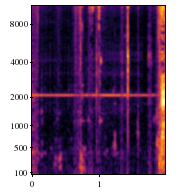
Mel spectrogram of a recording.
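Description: Light, scattered metallic clicks and clinks from a tin money box full of coins being handled and pried at by hand, with a sharp, louder clack right at the end.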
